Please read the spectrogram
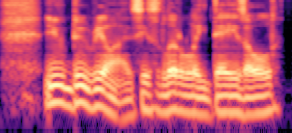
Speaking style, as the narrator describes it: I laughed, slightly confused

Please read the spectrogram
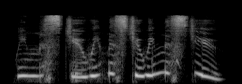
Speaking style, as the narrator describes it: Beanie shrieked, jumping up and down

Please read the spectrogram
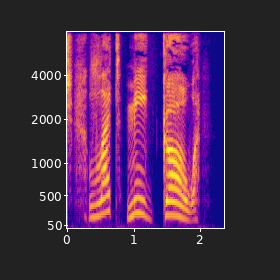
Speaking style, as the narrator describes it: I shout

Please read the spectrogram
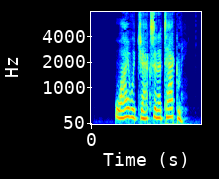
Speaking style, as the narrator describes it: she cried

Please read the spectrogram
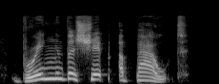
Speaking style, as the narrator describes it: Sylvia cried out

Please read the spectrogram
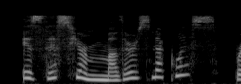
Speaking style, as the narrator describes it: Bryn asked, her voice soft with wonder

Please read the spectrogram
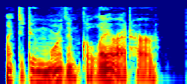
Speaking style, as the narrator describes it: Dale muttered

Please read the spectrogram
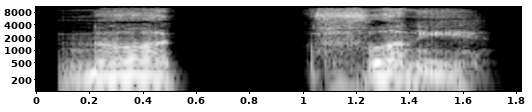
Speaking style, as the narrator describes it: Stuart moaned from the back

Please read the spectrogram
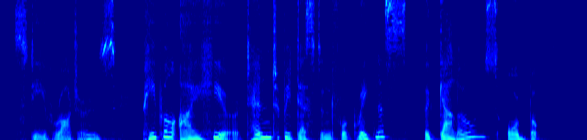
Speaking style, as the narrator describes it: Leaning forward, whispers

